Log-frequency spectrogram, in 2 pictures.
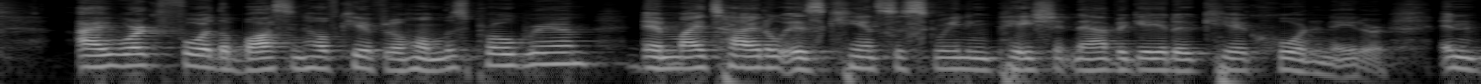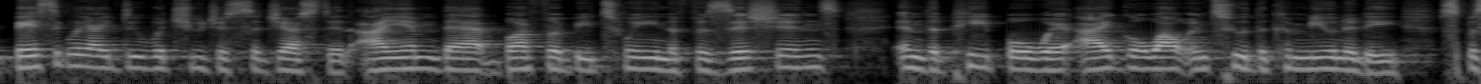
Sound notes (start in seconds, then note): none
